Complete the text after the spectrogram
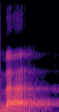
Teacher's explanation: Kalau dzal keluar lidah kita sedikit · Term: huruf dzal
